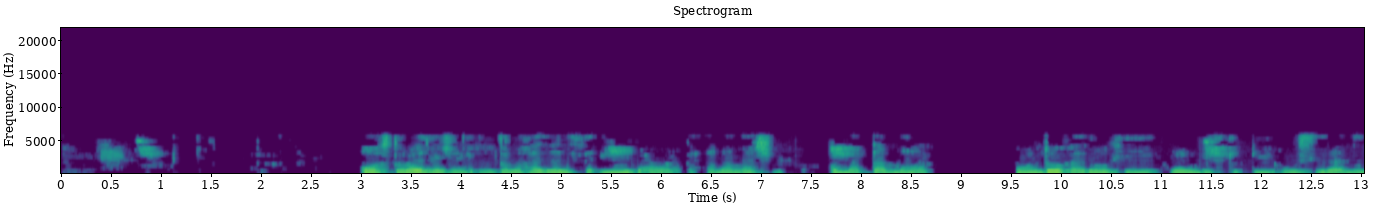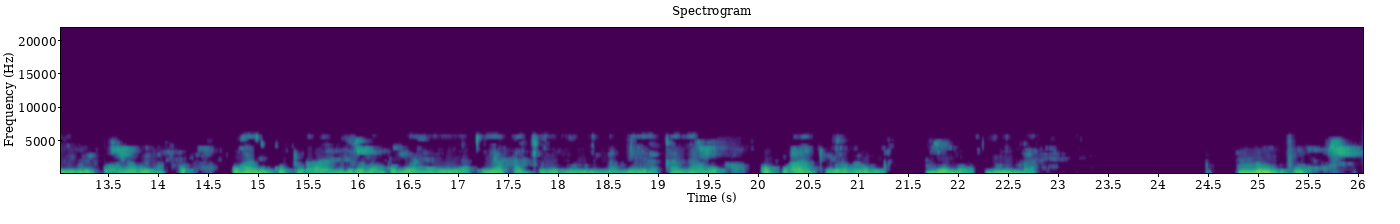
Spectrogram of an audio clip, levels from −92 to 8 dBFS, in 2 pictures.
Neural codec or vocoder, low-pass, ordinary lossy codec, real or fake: none; 7.2 kHz; MP3, 24 kbps; real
